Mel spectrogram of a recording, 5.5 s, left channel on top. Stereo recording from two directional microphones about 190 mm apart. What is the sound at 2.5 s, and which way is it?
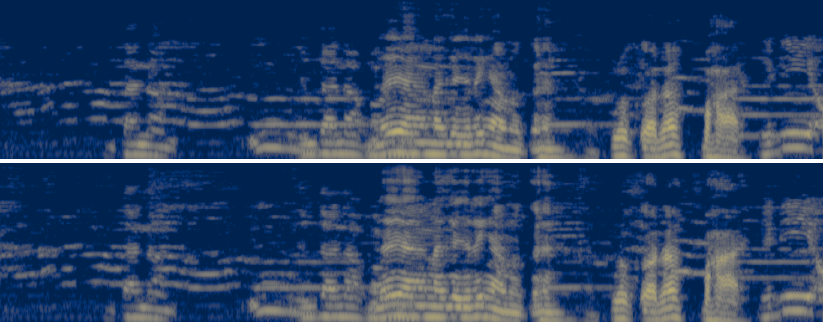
Speech, 20° left (ahead or behind).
